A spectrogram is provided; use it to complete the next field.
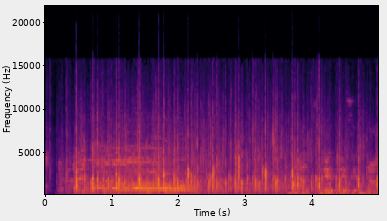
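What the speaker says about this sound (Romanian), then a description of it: "vă aplaudăm astăzi toată Moldova cu mândrie și cu recunoștință" Crowd at a welcome event for Moldova's Olympic team applauding, a dense wash of clapping with scattered cheers and whistles, loud and continuous, while voices and some music carry through it.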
